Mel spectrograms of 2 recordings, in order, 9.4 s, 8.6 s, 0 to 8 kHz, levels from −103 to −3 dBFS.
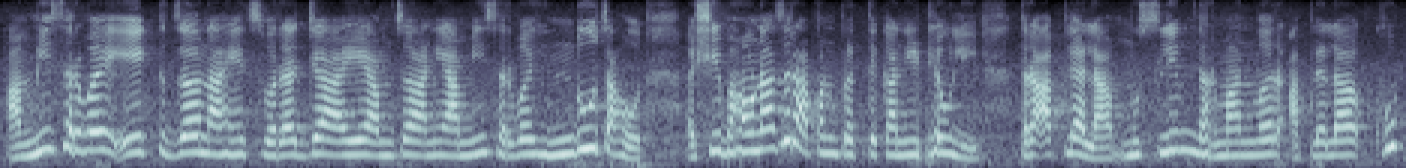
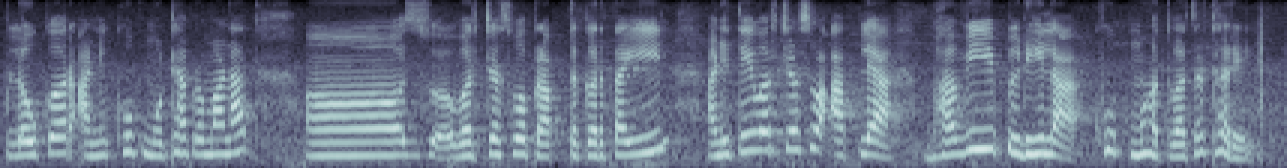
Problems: constant background noise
